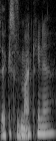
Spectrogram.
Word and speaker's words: Ex Machina: Did you see I think it's pronounced Ex Machina.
